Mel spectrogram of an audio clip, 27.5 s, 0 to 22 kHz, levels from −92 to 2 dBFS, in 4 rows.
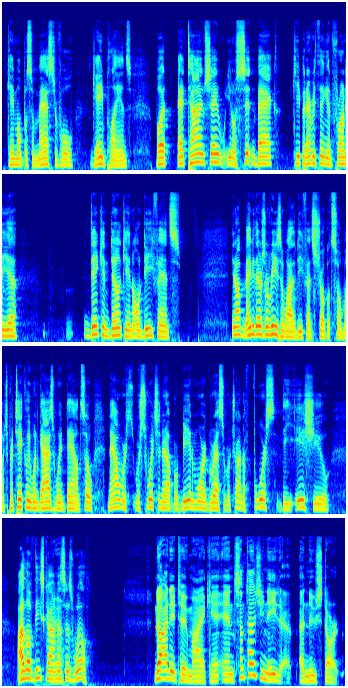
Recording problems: none

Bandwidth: 14 kHz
